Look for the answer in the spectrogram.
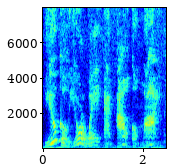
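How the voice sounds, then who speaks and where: A woman's voice: lowish voice, sing-song, a little slow, slight background noise. A woman voicing a sly, hungry male wolf who puts on a falsely sweet, sing-song voice. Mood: fake-sweet.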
